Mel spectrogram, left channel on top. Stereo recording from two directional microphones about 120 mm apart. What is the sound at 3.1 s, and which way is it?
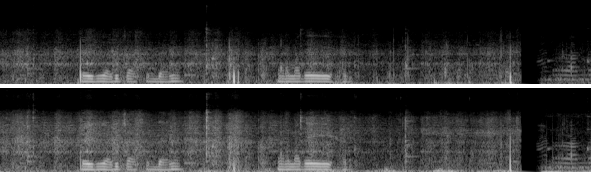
Speech, 55° right (ahead or behind).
